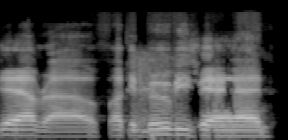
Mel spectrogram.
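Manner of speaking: put-on surfer bro voice. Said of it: "talking like surfer bros".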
